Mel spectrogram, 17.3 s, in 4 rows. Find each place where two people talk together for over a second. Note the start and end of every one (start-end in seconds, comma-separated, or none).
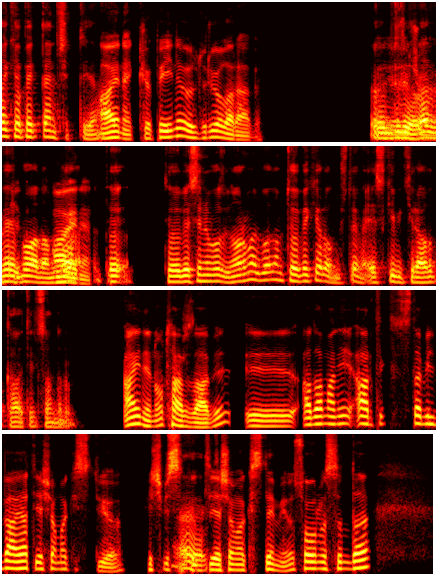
3.8-5.2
